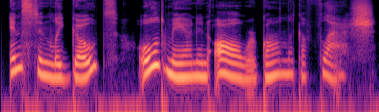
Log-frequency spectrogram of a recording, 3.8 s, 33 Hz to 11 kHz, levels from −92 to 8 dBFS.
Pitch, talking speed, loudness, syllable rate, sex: 230 Hz, 175 wpm, -17 LUFS, 4.1 syllables/s, female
